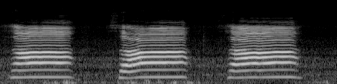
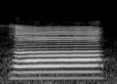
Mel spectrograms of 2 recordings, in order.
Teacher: اس کو سا نہیں پڑھنا، اس میں سٹی کی آواز واضح نہیں کرنی ہے، اس کو نرمی سے ادا کریں گے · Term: حرف ثا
